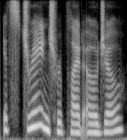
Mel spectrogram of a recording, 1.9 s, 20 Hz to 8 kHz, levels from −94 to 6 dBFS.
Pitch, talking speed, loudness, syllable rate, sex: 225 Hz, 125 wpm, -14 LUFS, 3.9 syllables/s, female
